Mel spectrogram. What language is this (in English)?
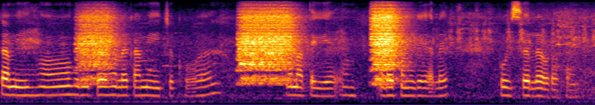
Santali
